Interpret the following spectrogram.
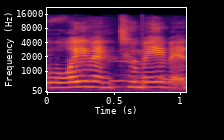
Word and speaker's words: Urim and Thummim: The Urim and Thummim, they are hidden.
